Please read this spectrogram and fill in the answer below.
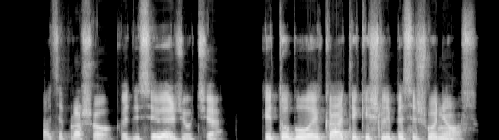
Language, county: Lithuanian, Telšiai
